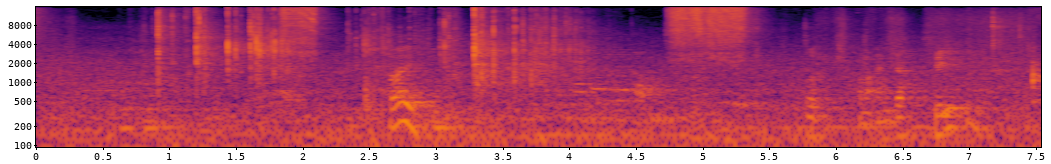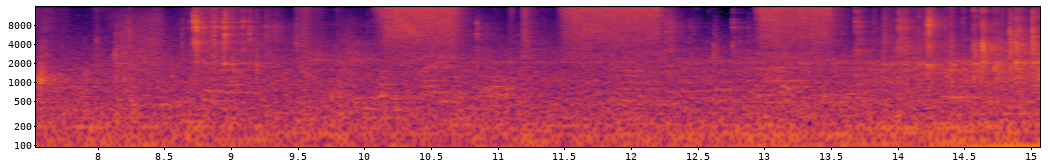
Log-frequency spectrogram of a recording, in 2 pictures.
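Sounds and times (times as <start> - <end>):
aerosol spray can hissing: 4.8 - 5.4, 11.5 - 12.3, 12.9 - 13.6.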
